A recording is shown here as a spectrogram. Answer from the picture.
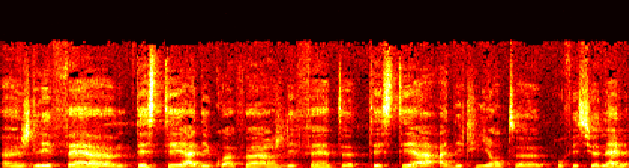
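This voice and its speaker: Her tone dark and mellow with vocal fry, a woman talks at a medium pitch with fairly even intonation. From Guadeloupe (childhood to age 9). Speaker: hairdresser and brand founder. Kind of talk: interview.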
